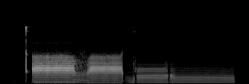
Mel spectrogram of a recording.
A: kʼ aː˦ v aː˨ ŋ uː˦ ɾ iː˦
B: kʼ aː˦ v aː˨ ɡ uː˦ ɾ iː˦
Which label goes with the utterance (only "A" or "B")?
B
